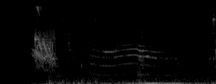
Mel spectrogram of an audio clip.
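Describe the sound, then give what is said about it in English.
A cat named Tibby lets out a single drawn-out, wavering meow, preceded by a brief sharp rustling burst, with no voices. “Hi. Meow. Hey, you alright?”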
